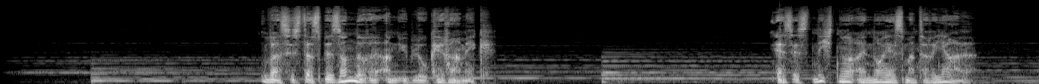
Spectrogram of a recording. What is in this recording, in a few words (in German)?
Produktfilm; Hublot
